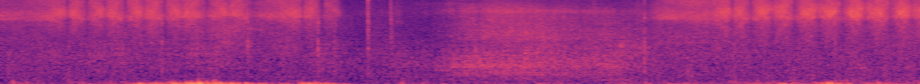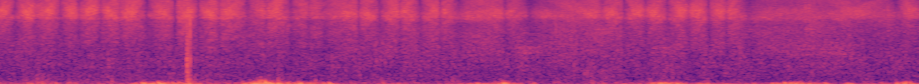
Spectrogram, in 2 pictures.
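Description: A chalkboard being wiped clean with a cloth: repeated rubbing strokes making a steady hiss. About four seconds in the rubbing pauses for a brief, duller rushing sound. Scattered low thumps and one sharp knock about eleven seconds in.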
